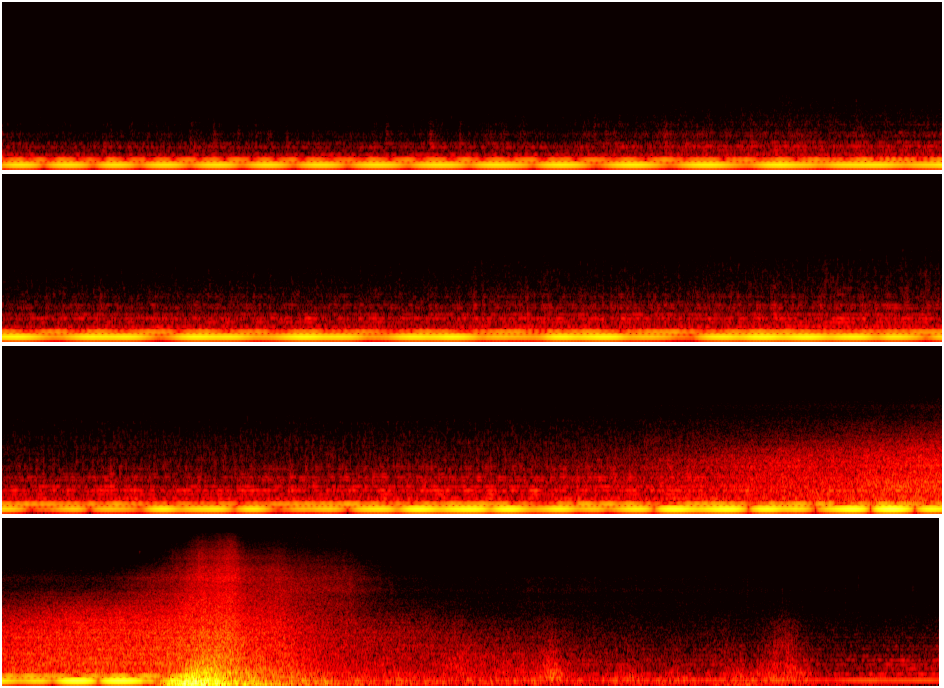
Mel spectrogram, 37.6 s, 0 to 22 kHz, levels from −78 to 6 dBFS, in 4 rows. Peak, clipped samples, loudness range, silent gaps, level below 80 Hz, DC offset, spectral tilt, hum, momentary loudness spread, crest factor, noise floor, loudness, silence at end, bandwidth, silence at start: 0 dBFS; under 0.1%; 19 LU; none; -28 dBFS; under 0.1%; -7.5 dB/octave; none; 21 LU; 22 dB; -44 dBFS; -24 LUFS; 0 s; 8 kHz; 0 s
